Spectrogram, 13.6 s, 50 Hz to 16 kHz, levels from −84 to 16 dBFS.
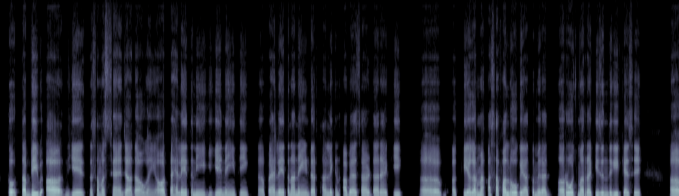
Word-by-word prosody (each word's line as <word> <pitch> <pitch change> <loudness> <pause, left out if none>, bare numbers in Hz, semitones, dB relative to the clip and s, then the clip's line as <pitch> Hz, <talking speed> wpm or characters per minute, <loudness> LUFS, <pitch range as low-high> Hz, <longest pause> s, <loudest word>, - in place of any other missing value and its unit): तो 165 -1 +5
तब 160 -1 +6
भी 185 +3 +6 0.2
अ, 145 -1 +7 0.2
ये 150 +1 +2 0.2
समस्याएँ 140 0 -2
ज़्यादा 125 0 0
हो 120 0 -2
गई 120 0 -7
और 130 - +4
पहले 135 +6 +1
इतनी 180 +1 -1 0.2
ये 160 +2 0
नहीं 160 0 -3
थी। 155 -1 -5 0.2
अ, 135 -1 -5
पहले 145 +5 0
इतना 175 +2 0
नहीं 150 -3 -1
डर 135 0 0
था 165 - -1
लेकिन 165 +2 -3
अब 155 +1 0
ऐसा 165 +1 -1
डर 150 0 -1
है 150 0 0
कि 155 +1 -6 0.4
अ - - -12
अ, 130 0 +1 0.3
कि 150 +3 -2
अगर 150 +1 +4
मैं 170 +1 +1
असफल 145 +5 +3
हो 140 0 +5
गया 140 +1 +1
तो 155 +1 -5
मेरा 160 +1 +1
अ, 145 -1 -3
रोज़मर्रा 150 +1 +3
की 150 +2 -3
ज़िंदगी 145 +4 0
कैसे 135 -1 -1 0.7
अ - - +2
150 Hz, 190 wpm, -22 LUFS, 140-160 Hz, 0.7 s, अ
